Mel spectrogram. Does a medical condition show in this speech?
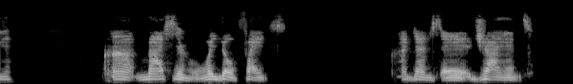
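Yes: muscular dystrophy.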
